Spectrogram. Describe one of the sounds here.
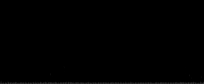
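Small fiery bursts crackle.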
